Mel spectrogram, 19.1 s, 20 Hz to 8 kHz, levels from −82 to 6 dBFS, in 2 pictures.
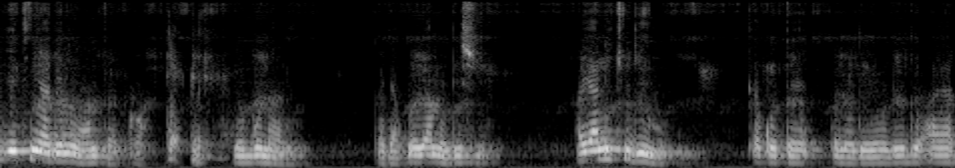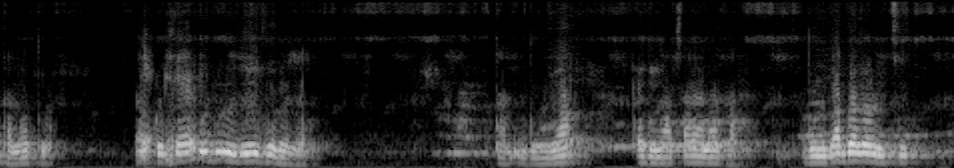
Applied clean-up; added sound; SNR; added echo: neural separator model SepFormer DNS4.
